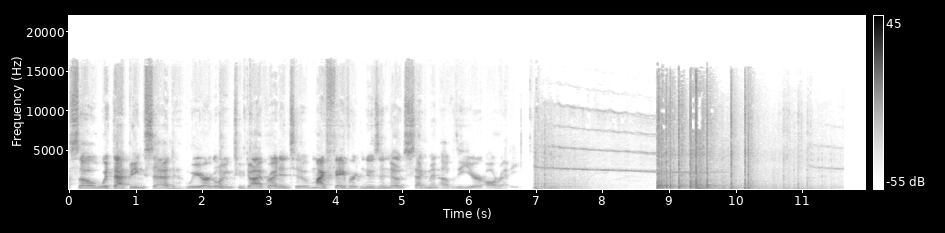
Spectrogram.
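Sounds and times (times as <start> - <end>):
speech: 0.0 - 7.1
hiss with high whistles: 7.0 - 10.0
fireworks crackling and banging: 7.0 - 11.6.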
